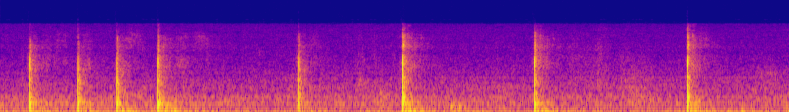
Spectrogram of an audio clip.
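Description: A series of about eight sharp, irregularly spaced taps of writing on a board, made while a parse tree is drawn out.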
